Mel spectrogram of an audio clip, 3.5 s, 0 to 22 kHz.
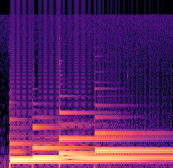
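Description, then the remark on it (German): A G7 chord with a flat nine on top is played on a keyboard, its four notes entering one after another in quick succession, then ringing together and slowly fading, with no talking. “G7, B9.”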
